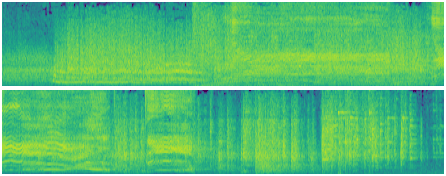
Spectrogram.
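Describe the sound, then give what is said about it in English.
A car skids on a darkened dirt road and strikes an animal. A long, loud tire screech leads into a harsh, breaking crash, followed by scattered clattering and scraping debris that tapers off unevenly. “as they drive down one stretch of a darkened road, they accidentally hit a wayward chupacabra”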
